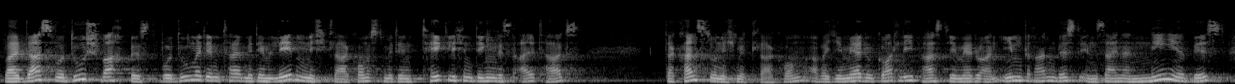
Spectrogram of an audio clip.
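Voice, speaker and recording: A man preaching a sermon as a missionary, candid and self-mocking, swinging from loud emphasis to hushed tones. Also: on the high side. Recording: echoey hall.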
